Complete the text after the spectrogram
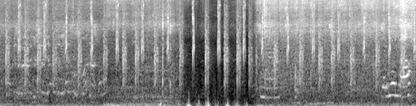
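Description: Food sizzles and crackles on a grill over hot charcoal.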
